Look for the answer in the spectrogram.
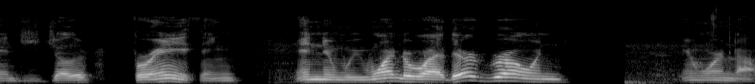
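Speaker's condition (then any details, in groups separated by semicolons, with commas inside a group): Lou Gehrig's disease (ALS)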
